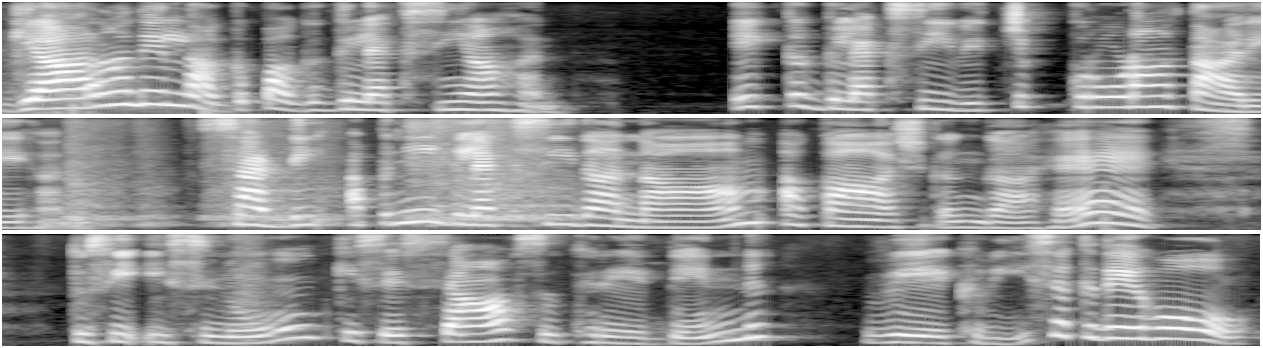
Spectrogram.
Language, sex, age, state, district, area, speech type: Punjabi, female, 45-60, Punjab, Ludhiana, rural, spontaneous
